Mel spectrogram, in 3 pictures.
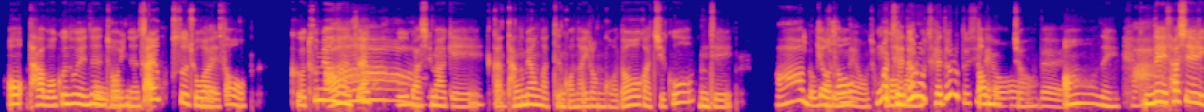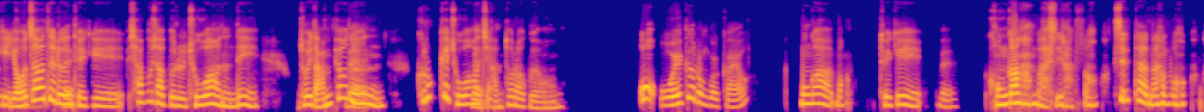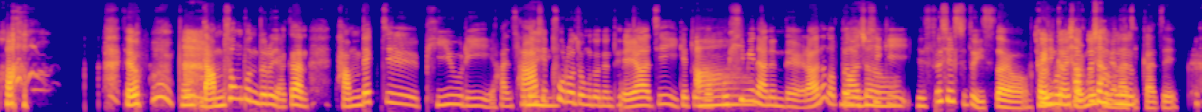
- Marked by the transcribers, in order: other background noise; laughing while speaking: "건강한 맛이라서 싫다나 뭐"; laugh; laughing while speaking: "제가"; laugh; laugh
- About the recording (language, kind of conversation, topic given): Korean, podcast, 외식할 때 건강하게 메뉴를 고르는 방법은 무엇인가요?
